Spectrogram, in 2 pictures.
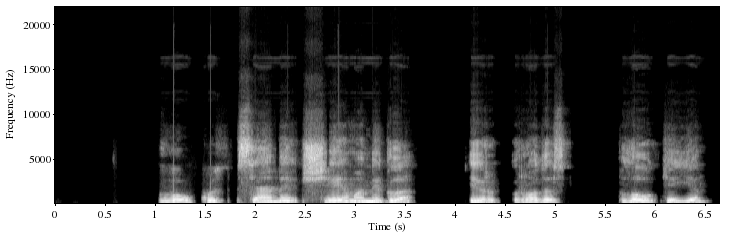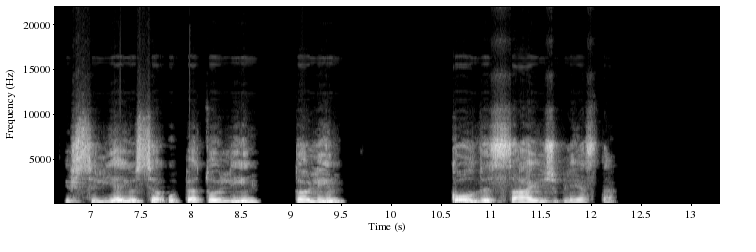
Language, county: Lithuanian, Vilnius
